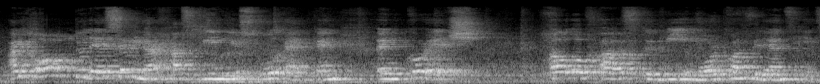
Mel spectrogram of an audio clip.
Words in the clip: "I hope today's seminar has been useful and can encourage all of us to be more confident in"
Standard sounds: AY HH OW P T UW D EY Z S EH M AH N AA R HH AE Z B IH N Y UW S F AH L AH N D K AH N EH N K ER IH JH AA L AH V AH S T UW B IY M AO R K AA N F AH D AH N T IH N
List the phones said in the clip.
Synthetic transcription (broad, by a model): AY HH OW P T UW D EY S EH M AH N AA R HH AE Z B IH N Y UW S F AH L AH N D K AH N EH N K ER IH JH AA W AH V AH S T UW B IY M AO R K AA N F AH D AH N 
